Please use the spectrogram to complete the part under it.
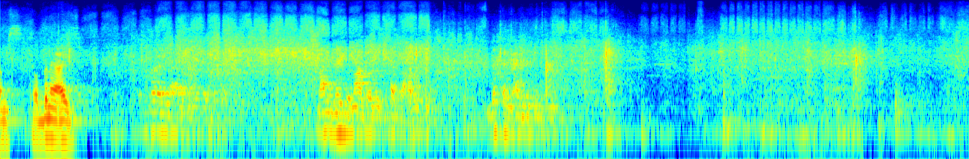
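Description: Hands rub and sand a wooden surface with a steady scratchy hiss.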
